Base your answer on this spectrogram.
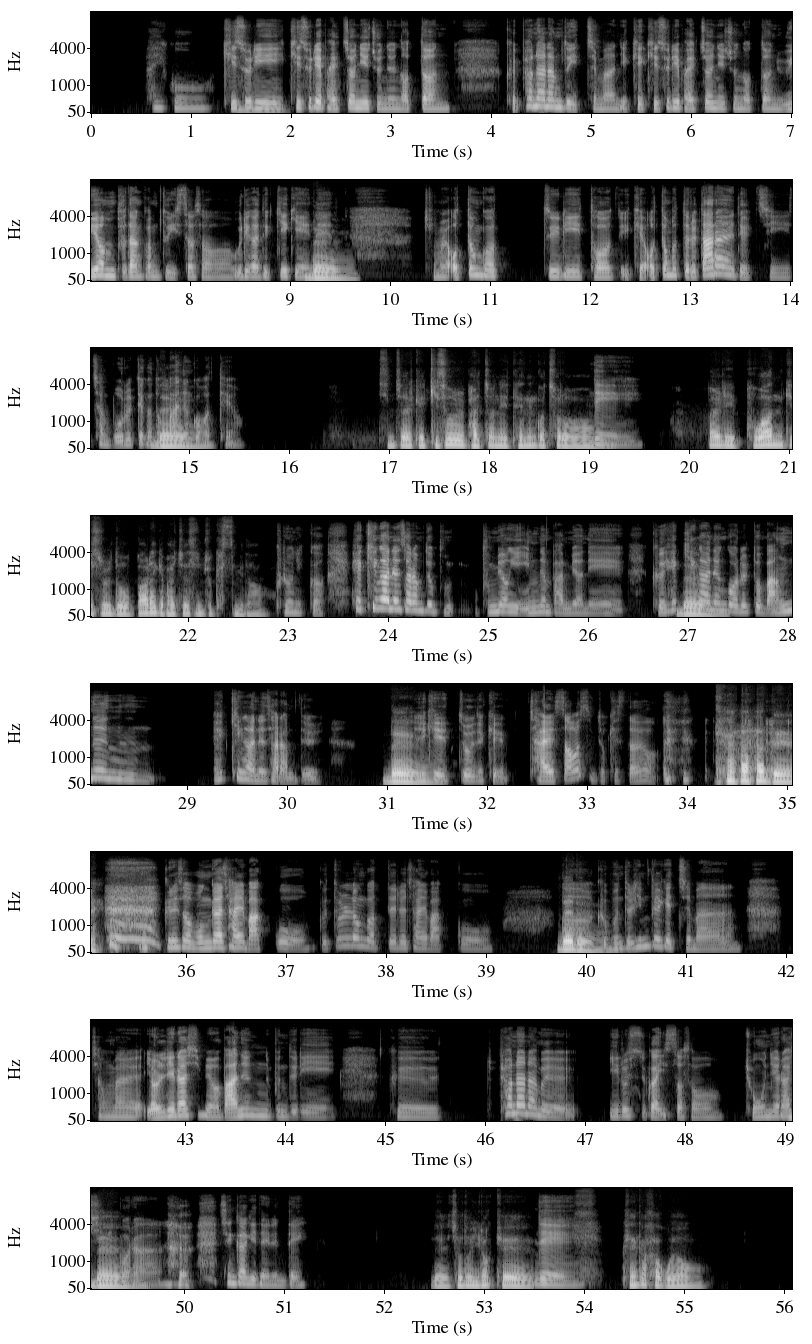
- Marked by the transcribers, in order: tapping; laugh; laugh
- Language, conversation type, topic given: Korean, unstructured, 기술 발전으로 개인정보가 위험해질까요?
